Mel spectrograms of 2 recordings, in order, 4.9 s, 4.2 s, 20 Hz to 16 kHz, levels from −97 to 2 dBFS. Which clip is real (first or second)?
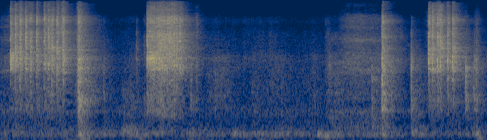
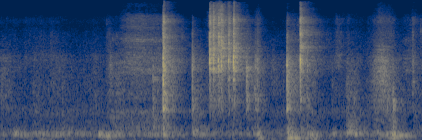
second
